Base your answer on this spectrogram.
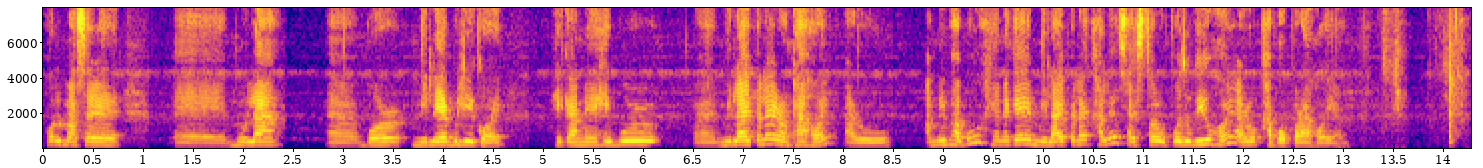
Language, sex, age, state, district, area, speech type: Assamese, female, 60+, Assam, Dibrugarh, rural, spontaneous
